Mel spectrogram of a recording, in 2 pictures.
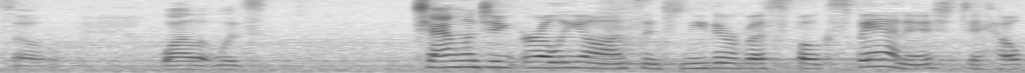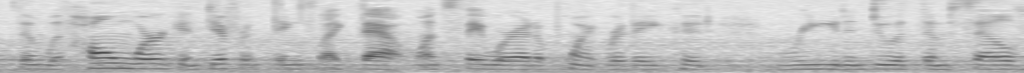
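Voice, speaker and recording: Measured middle-aged mother, noisy room. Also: fairly low pitch. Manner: measured, reflective. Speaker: parent. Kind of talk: interview answers.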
